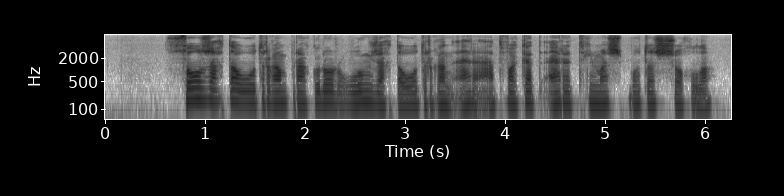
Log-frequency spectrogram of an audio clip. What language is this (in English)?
Kazakh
